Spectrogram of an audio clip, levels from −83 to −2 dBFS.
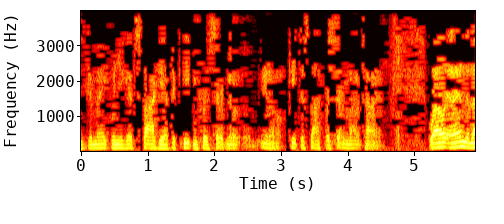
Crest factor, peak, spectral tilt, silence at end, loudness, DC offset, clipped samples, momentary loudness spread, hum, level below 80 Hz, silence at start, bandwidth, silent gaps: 16 dB; 0 dBFS; -11 dB/octave; 0 s; -18 LUFS; under 0.1%; under 0.1%; 14 LU; none; -38 dBFS; 0 s; 4 kHz; none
